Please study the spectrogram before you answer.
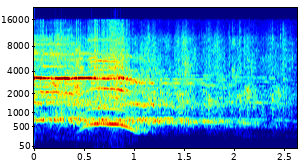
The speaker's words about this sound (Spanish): Un fuerte aplauso a la científica de la casa.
